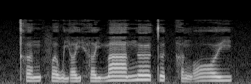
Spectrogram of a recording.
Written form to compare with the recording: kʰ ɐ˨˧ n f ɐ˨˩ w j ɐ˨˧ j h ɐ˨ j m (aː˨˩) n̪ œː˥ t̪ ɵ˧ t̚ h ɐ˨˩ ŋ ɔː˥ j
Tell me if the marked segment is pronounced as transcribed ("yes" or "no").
no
